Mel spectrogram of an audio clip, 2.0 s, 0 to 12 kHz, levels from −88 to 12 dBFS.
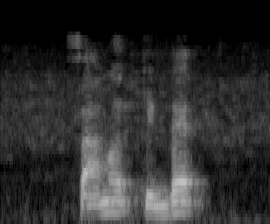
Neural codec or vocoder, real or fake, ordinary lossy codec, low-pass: codec, 16 kHz, 4 kbps, FreqCodec, smaller model; fake; MP3, 48 kbps; 7.2 kHz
